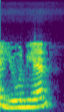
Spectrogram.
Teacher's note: तो यू का प्रोनाउंसिएशन कैसा हो रहा है, एक लॉन्ग यू की तरह हो रहा है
